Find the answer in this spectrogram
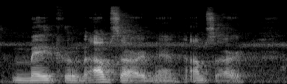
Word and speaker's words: Macon: Kirby said Mukon. It's pronounced Maycoon. I'm sorry, man. I'm sorry. I didn't had a couple whiskeys, smoking a cigar. My apologies. Macon.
